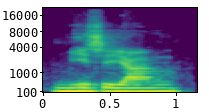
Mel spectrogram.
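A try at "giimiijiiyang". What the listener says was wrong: Right, Gimi Jiang. Now remember, you need to pronounce those each of those syllables. Gimi Jiang. Don't say Gimi Jiang, meaning we took a poop. Gimi Jiang, not Gimi Jiang. See, you just did it. Hey, Gimi Jiang, not Gimi Jiang.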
